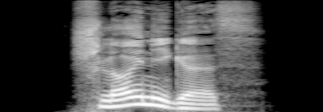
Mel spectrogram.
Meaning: strong/mixed nominative/accusative neuter singular of schleunig
- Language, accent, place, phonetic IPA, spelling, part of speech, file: German, Germany, Berlin, [ˈʃlɔɪ̯nɪɡəs], schleuniges, adjective, De-schleuniges.ogg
